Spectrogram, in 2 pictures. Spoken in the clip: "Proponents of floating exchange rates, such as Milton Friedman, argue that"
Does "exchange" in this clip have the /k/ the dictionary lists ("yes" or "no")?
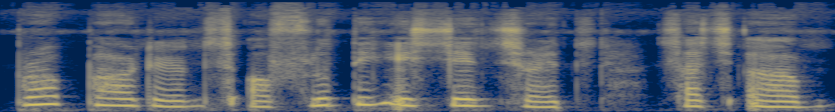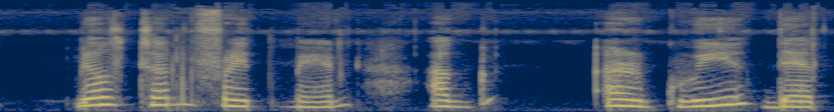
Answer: no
